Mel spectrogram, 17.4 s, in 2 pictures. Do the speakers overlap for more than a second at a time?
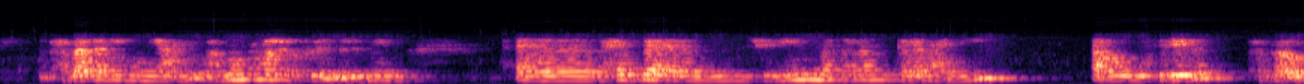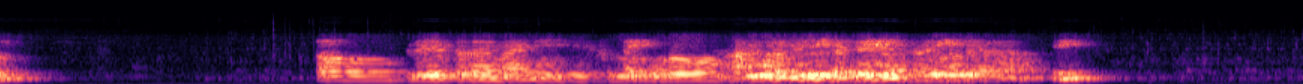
Yes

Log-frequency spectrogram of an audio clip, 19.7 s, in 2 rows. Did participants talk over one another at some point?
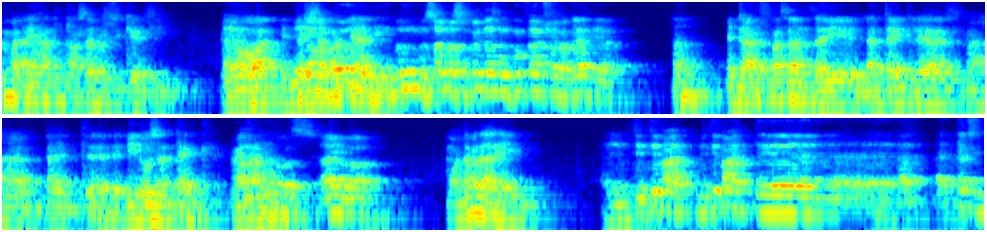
Yes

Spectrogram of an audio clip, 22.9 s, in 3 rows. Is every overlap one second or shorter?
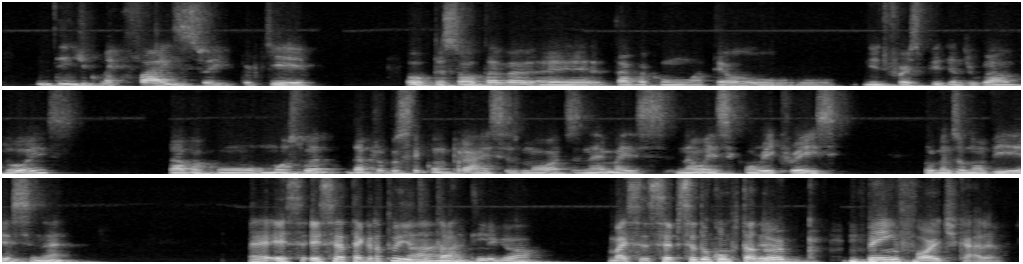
Yes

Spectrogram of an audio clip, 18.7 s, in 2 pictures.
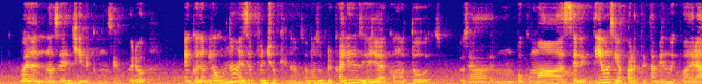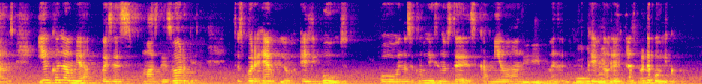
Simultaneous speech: Yes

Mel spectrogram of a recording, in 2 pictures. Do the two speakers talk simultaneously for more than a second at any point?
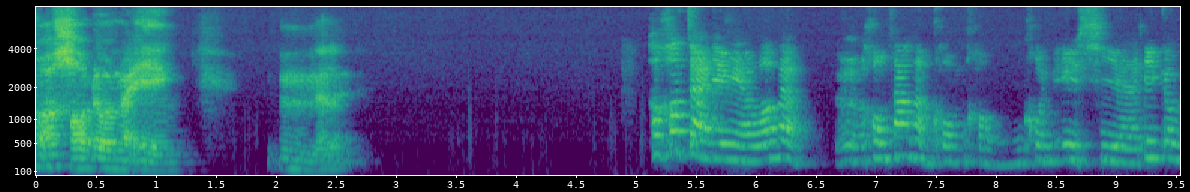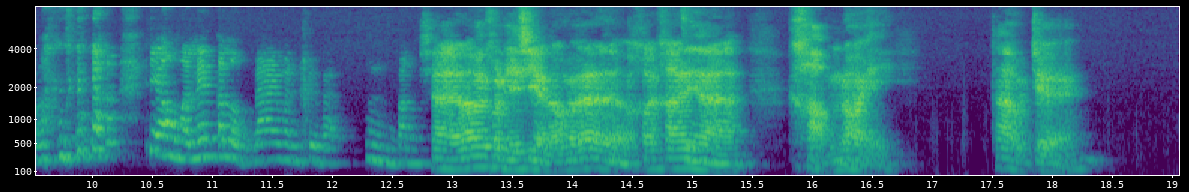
No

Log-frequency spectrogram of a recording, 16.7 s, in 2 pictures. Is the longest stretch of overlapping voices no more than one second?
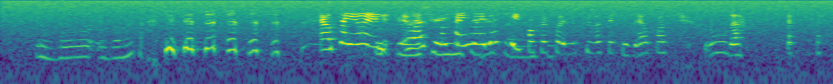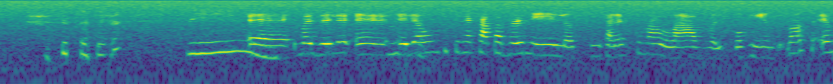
No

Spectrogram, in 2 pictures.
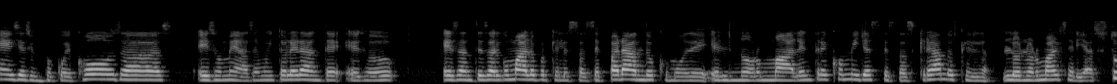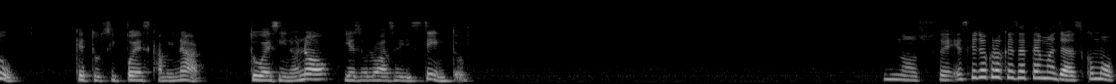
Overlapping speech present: No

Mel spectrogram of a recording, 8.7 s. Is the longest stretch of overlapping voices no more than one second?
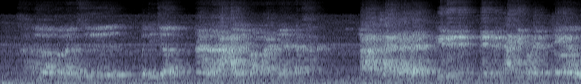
Yes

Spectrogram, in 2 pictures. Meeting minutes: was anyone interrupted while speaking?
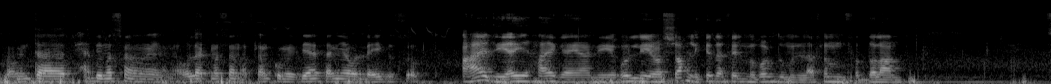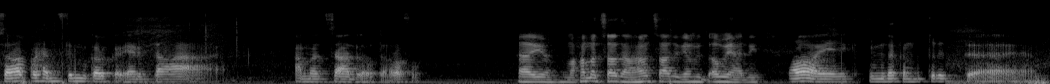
No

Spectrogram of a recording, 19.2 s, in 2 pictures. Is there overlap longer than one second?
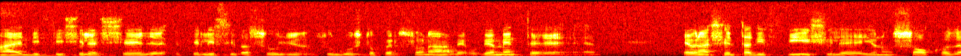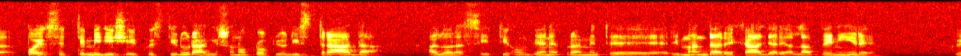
No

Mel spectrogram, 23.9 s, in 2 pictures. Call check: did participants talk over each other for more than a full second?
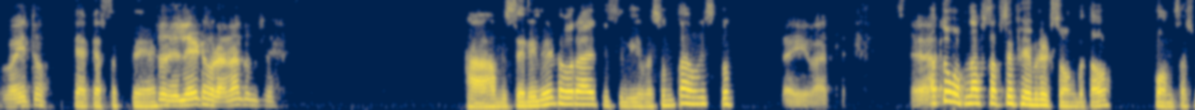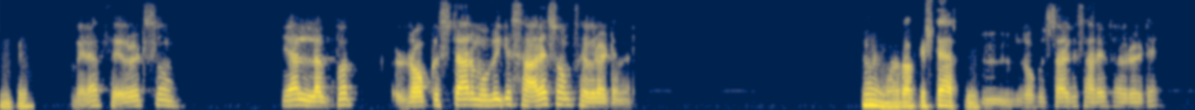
No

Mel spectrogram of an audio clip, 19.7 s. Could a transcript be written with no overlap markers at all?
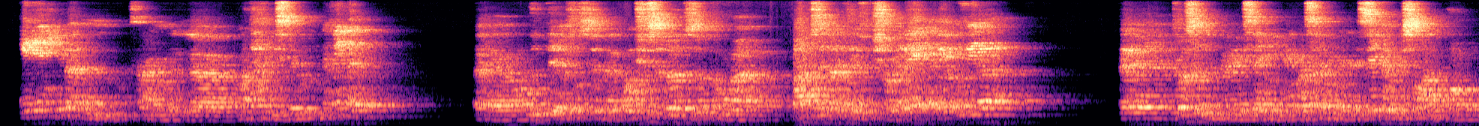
Yes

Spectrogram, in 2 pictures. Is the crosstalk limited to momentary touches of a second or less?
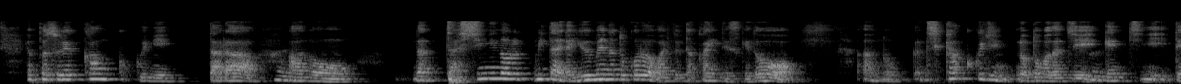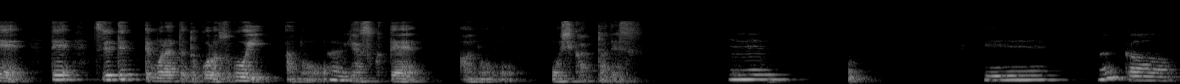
Yes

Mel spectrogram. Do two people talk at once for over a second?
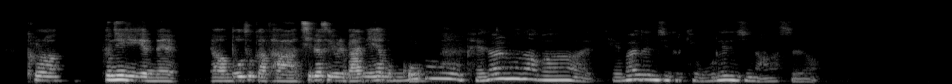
No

